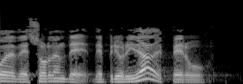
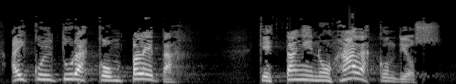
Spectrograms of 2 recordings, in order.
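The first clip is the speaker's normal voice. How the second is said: louder, higher, slow and weighty; slow emphatic preaching; 5 semitones higher, 5 dB louder, slower than usual. Real, not acted. Preacher warning the congregation, slow and emphatic. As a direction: drive home the point to the congregation.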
